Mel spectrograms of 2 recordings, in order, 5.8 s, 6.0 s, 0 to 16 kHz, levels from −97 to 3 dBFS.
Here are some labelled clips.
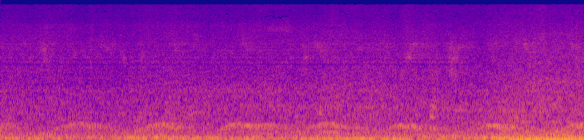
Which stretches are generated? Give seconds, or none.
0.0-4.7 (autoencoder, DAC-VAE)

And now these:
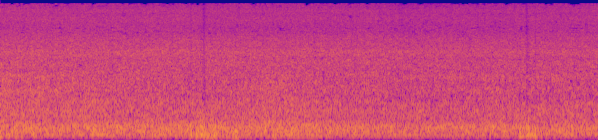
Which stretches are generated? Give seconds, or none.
1.0-1.6 (vocoder, BigVGAN v2); 4.0-4.6

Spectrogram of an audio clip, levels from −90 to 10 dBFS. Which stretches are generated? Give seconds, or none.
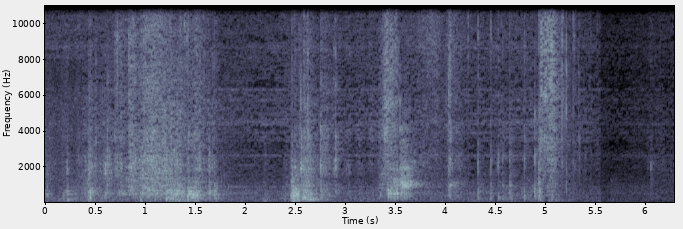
none

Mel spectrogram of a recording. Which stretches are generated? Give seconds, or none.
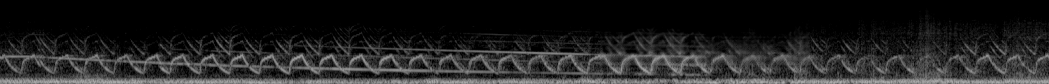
6.0-8.1 (vocoder, Vocos)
